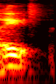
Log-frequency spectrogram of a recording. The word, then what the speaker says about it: eight: how do you spell eight e i g h t that's true um yeah I didn't include eight because it has a long a sound even though it's e i it's an AI so but what I'm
